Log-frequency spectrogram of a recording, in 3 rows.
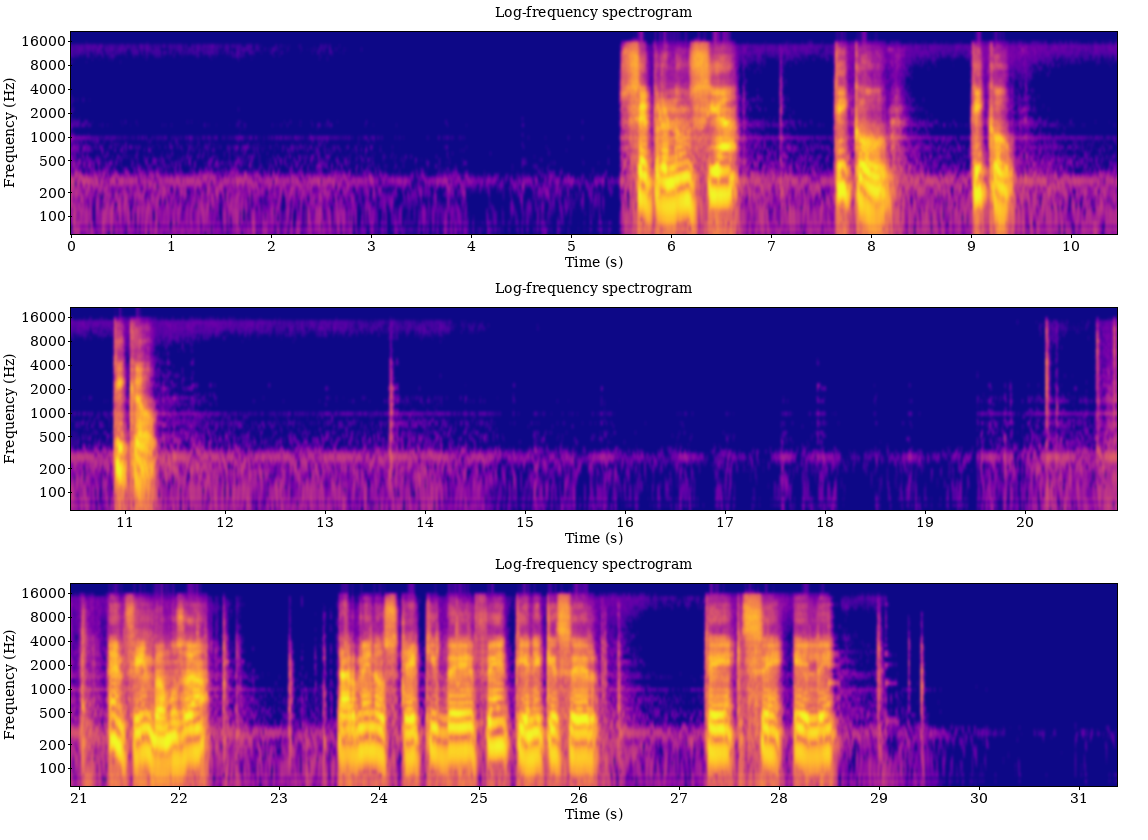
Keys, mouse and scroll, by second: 12.6-13.5 scroll down 1, 13.5-14.3 scroll up 1, 17.8-18.6 scroll down 2, 18.6 scroll down 1, 20.6 click, 22.9-25.0 typing, 26.1 typing, 27.2-28.1 typing, 28.3 Tab.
